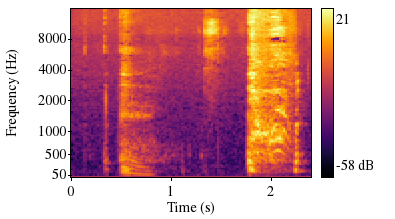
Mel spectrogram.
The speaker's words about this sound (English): Excuse me. I have this crazy cough all the weekend, probably contributing to my tiredness.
